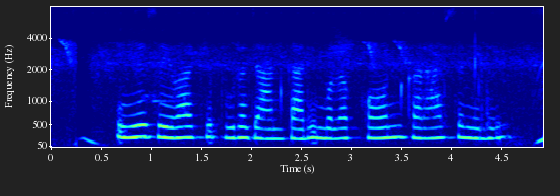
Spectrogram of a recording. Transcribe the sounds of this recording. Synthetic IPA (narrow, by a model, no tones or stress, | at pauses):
jeseːʋakepuːɾəd͡ʒaːnkaːɾimʊləɡkɔːnkəɾasemɪleː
